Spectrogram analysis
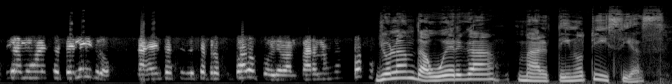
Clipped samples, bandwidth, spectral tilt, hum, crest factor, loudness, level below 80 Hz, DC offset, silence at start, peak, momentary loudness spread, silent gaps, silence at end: under 0.1%; 16.5 kHz; -3.5 dB/octave; none; 14 dB; -19 LUFS; -60 dBFS; under 0.1%; 0.05 s; -6 dBFS; 10 LU; none; 0.1 s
